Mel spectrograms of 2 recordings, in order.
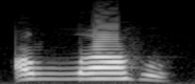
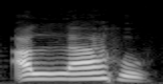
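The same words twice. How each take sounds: First: The l in Allahu is heavy and thick. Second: The l in Allahu is light and thin. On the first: The speaker calls it right. "harus dibaca bacaan tebal" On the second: The speaker calls it wrong.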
